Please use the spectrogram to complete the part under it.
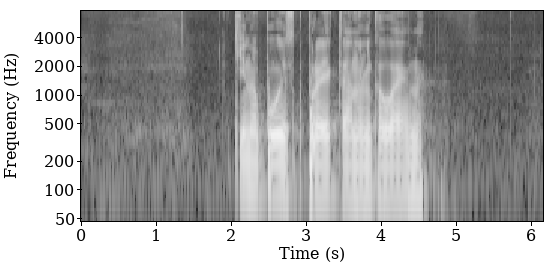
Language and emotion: Russian, neutral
